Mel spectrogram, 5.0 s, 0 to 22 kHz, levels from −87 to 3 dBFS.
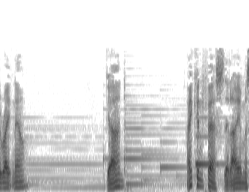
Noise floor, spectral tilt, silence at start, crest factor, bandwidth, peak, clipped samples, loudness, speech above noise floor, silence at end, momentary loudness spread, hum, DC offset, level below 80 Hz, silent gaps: -51 dBFS; -6 dB/octave; 0 s; 18 dB; 8 kHz; -8 dBFS; under 0.1%; -25 LUFS; 28 dB; 0 s; 21 LU; none; under 0.1%; -50 dBFS; none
